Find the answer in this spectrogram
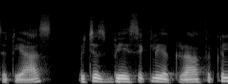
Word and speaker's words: YaST: I pronounce it YaST, which is basically a graphical user interface to help edit system settings.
